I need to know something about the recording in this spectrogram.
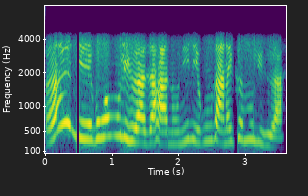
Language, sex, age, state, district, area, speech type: Bodo, female, 45-60, Assam, Baksa, rural, conversation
